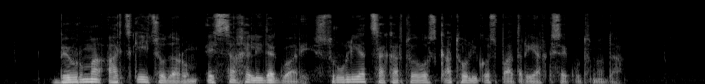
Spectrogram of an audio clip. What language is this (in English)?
Georgian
